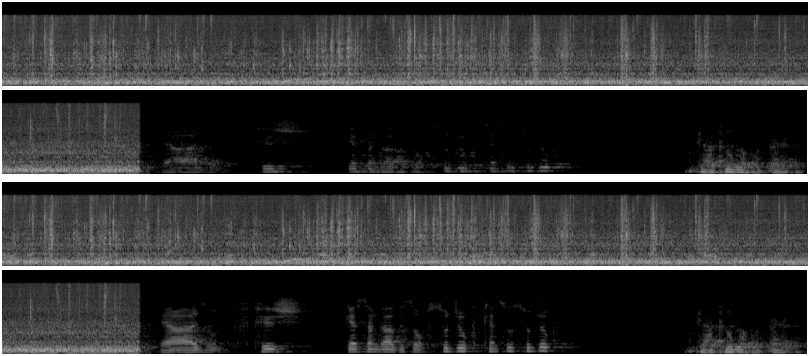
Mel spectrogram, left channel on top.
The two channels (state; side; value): normal; both; correlation 0.97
